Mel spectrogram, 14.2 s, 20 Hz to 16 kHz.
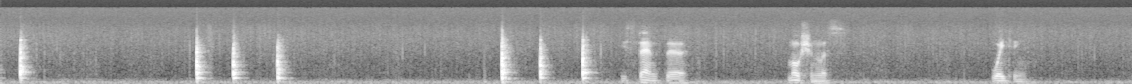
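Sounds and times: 
faint low hum: 0.0 - 14.1
sharp wooden knocks on a door: 0.2 - 0.4, 2.4 - 3.7, 6.3 - 7.5
speech: 8.0 - 8.7, 9.9 - 10.5, 12.4 - 12.9.

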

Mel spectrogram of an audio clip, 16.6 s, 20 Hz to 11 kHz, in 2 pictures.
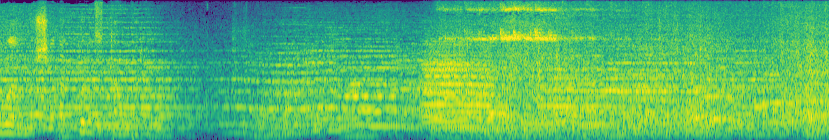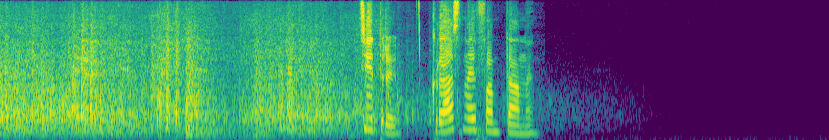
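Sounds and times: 
passenger train in motion: 0.0 - 14.0
speech: 0.6 - 1.9, 12.2 - 13.8
rattling passenger train wheels: 4.3 - 13.9.

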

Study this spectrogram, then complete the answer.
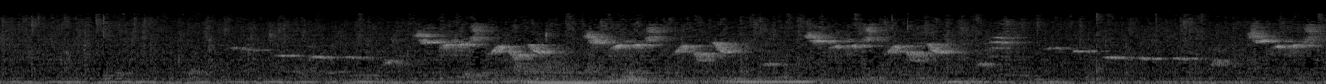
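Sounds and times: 
cililin bird song with chirpy notes and slurred phrases: 2.3 - 13.2.

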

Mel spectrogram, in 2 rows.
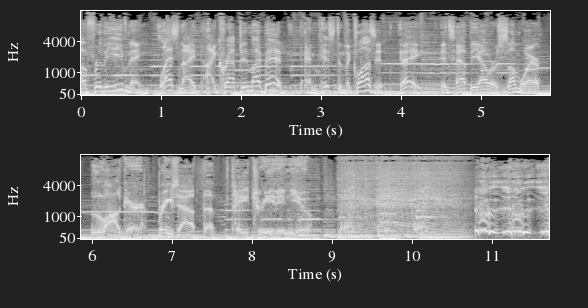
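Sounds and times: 
speech: 0.2 - 10.3, 11.2 - 11.7
loud raspy hacking cough with harsh throat-clearing: 10.8 - 11.7.

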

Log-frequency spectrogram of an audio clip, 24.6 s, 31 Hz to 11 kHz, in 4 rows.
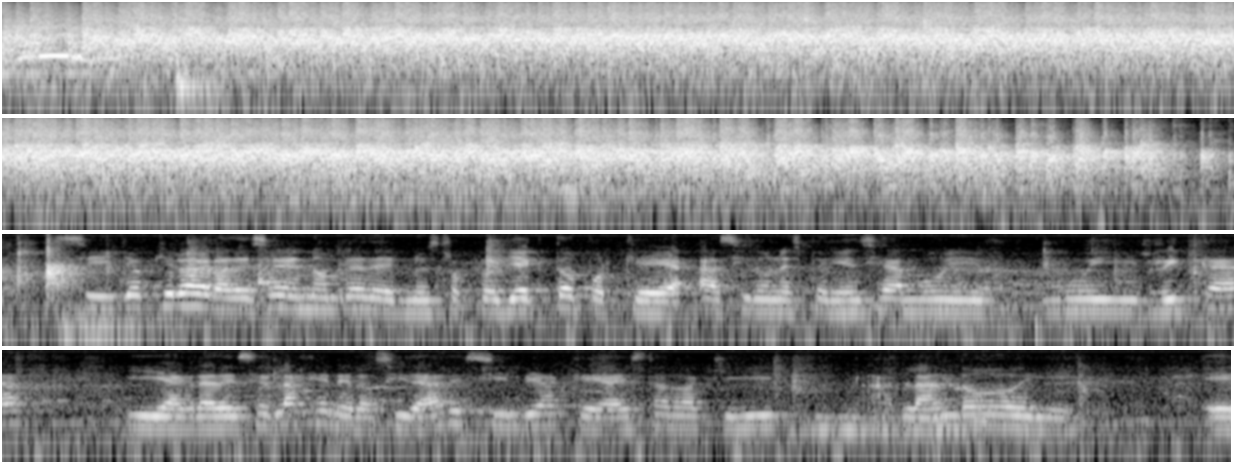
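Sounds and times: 
audience applause at the close of a talk: 0.0 - 13.8
speech: 12.9 - 24.6.

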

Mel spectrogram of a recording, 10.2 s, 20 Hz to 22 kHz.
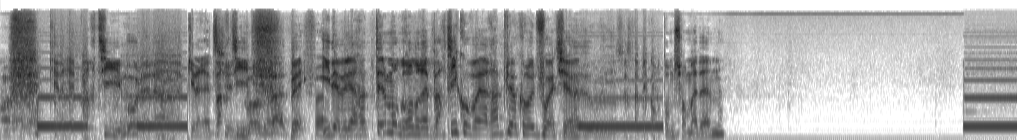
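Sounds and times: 
telephone busy tone after a cut-off call: 0.4 - 1.9, 9.6 - 10.1
speech: 0.8 - 7.4.

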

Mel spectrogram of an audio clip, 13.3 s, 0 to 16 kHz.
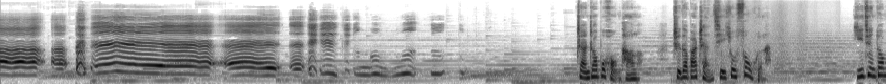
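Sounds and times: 
infant crying while being held, kicking its legs: 0.0 - 7.2
speech: 8.7 - 11.6, 12.8 - 13.2.

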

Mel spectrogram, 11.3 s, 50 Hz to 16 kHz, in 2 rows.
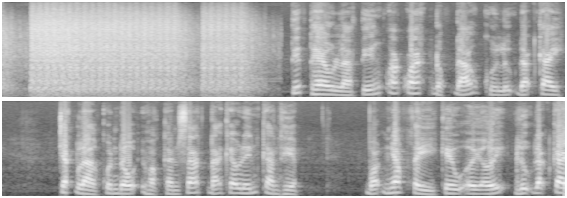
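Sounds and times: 
submachine gun fired into the air as a warning over a dense crowd: 0.0 - 2.8
speech: 2.9 - 8.7, 9.3 - 11.2.

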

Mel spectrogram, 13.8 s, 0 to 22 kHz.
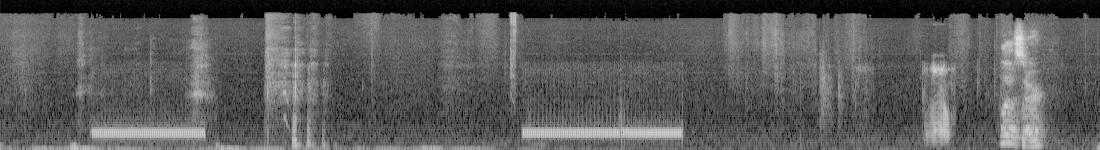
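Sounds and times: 
steady telephone tone: 1.2 - 2.6, 6.5 - 8.6
clattering clicks and rustling from the phone: 1.7 - 2.2
laughter: 3.4 - 4.2
speech: 3.6 - 4.2, 12.5 - 13.1.

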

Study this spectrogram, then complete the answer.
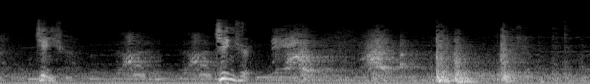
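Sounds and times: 
speech: 0.4 - 3.9
door slamming shut: 4.3 - 5.8.

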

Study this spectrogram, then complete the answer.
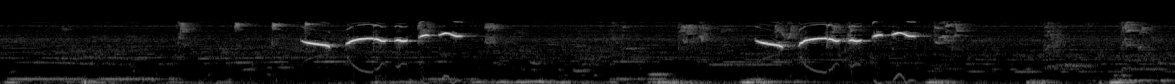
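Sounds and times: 
oriental magpie-robin singing rich whistled phrases: 1.8 - 5.1, 6.8 - 9.7.

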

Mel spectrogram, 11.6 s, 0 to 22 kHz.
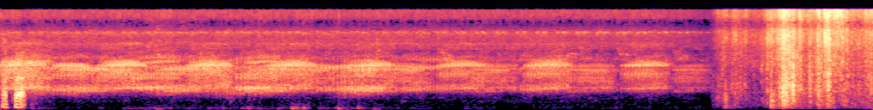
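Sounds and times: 
frogs croaking in a rain-soaked forest on Mauritius: 0.0 - 11.6
rustling: 9.5 - 11.6.

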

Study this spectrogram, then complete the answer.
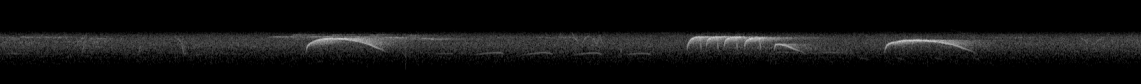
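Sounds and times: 
Eastern sirystes Sirystes sibilator calling: 2.9 - 8.1, 8.8 - 9.8.

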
